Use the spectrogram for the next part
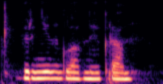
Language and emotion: Russian, neutral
